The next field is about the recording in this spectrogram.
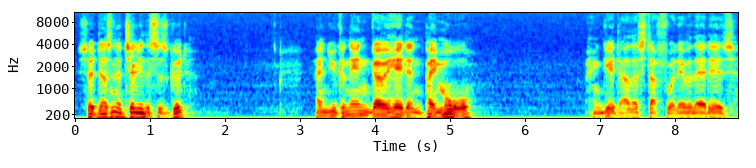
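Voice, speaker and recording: A man's voice: lowish voice, unhurried, pauses often. A man with a South African accent teaching an online course over a screen share, rambling and often correcting himself. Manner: rambling, self-correcting, chatty.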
